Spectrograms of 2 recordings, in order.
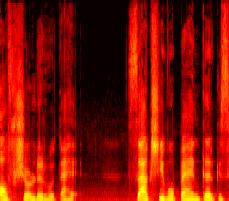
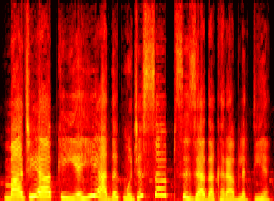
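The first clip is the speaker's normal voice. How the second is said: higher, louder snappy daughter-in-law; irritated young bahu; 6 semitones higher, 7 dB louder than usual. Acted. Bahu answers her mother-in-law, loud and irritated. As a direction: snap back at the nagging mother-in-law.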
